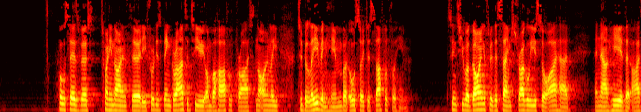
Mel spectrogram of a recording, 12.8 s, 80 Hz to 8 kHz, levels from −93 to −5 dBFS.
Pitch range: 120-145 Hz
